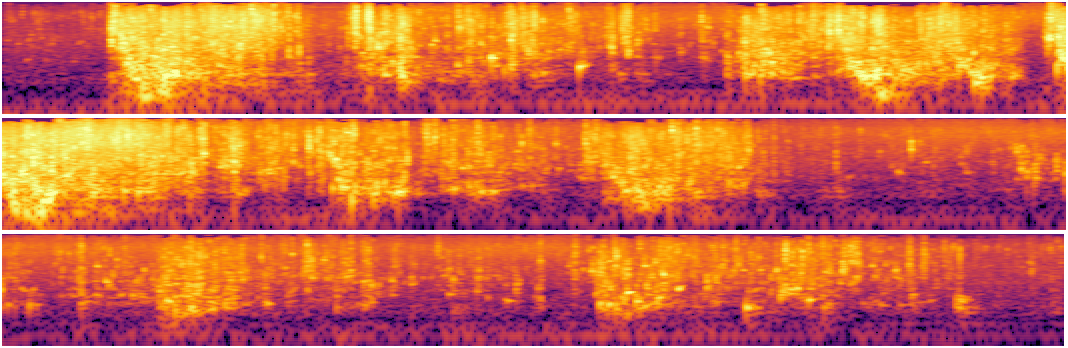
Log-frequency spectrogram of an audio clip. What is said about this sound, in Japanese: お湯何度かぶっかけるね。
